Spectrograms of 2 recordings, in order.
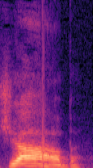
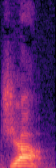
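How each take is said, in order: First: The final consonant is a voiced B. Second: The final consonant is an unvoiced P. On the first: The speaker calls it right. "which is a voiced sound" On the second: The speaker calls it wrong. "with an unvoiced P"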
